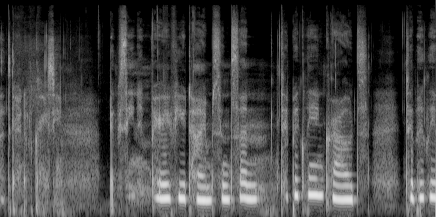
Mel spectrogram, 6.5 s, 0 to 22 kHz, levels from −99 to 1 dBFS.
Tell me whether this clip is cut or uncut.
cut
